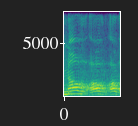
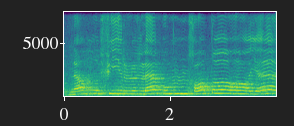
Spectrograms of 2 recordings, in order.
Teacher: الغين الساكنة ما بتبقاش فيها درجة التفخيم العالية · Shown in: second take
